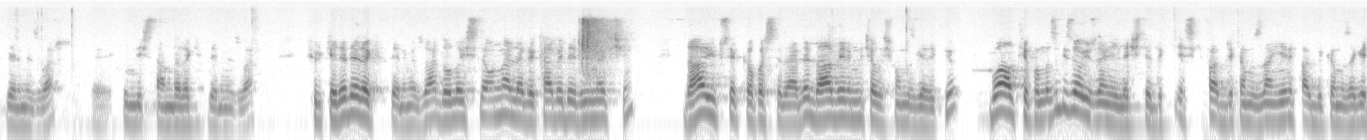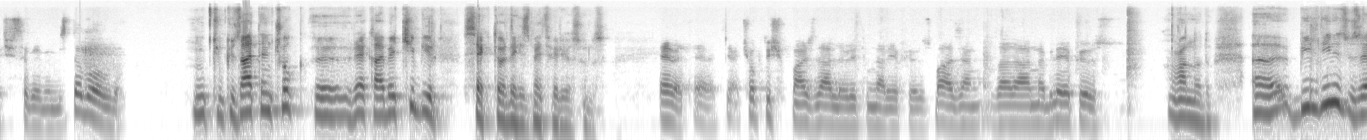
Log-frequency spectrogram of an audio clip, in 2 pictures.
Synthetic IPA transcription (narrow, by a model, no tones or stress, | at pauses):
tlʲe̞ɾimizvaɾ̥ː | hind̪ist̪ʰand̪aɾacʰi̥t̪lʲe̞ɾimizvaɾ̥ | t̪ʰyɾcʰije̞d̪ɛd̪ɛɾacʰi̥t̪lʲe̞ɾimizvaɾd̪o̞lˠajɯsiːlˠao̞nlˠaɾlˠaɾekʰaːbɛd̪eb̪ilʲmɛki̥t͡ʃʰin | d̪aɦajyksɛc̚kʰapasi̥t̪ʰelʲæɾd̪ɛd̪aɦave̞ɾimlʲit͡ʃʰalˠɯʃmamɯzɟe̞ɾecʰijo̞ | bualˠt̪japɯmɯzɯbizo̞jyzd̪ænejlʲɛʃt̪ʰiɾd̪icɛscʰi̥fabɾikʰamɯzd̪anje̞nifabɾikʰamɯzaɟe̞t͡ʃʰi̥ʃse̞be̞bimizd̪ɛbuo̞lˠd̪ʊ | hɯt͡ʃʰyɲcyzaːt̪ʰænt͡ʃʰo̞kɯɾekʰaːbɛt̪̚t͡ʃʰːibiɾsɛct̪ʰøɾd̪ɛɦizmɛt̪ve̞ɾijo̞sunuz̥ | ɛvɛt̪ʰɛvɛt̪jat͡ʃʰo̞k̚d̪yʃy̥c̚maɾʒilʲˠæɾlˠaøːɾet̪ʰimlʲæɾjapʰɯjo̞ɾuzbaːzænzaɾaːɾɯnabilʲɛjapʰɯjo̞ɾuz | anlˠad̪ɯmɯːbilʲd̪iːnizyze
